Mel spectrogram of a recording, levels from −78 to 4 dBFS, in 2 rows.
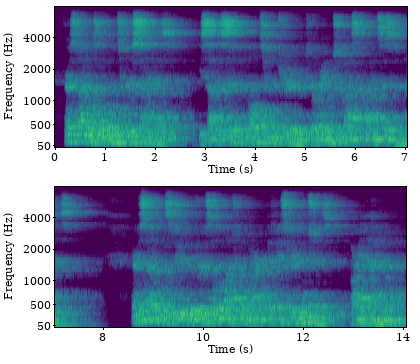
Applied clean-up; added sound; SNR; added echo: none; none; none; reverberation time 2.1 s.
